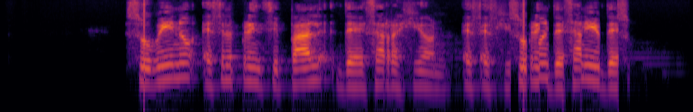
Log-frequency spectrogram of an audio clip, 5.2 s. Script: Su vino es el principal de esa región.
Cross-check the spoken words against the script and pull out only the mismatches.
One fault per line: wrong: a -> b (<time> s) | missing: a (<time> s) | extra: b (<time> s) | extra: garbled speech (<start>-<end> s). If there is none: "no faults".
extra: garbled speech (3.5-4.7 s)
